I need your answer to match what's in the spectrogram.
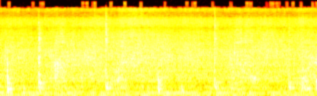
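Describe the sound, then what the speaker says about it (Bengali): Ginger and garlic frying with chilli in a pan for green coriander chicken, a steady close sizzle with occasional stirring clinks and scrapes, no voices. "আদা রসুন দিয়ে একটু ভালো করে ভেজে নেব।"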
